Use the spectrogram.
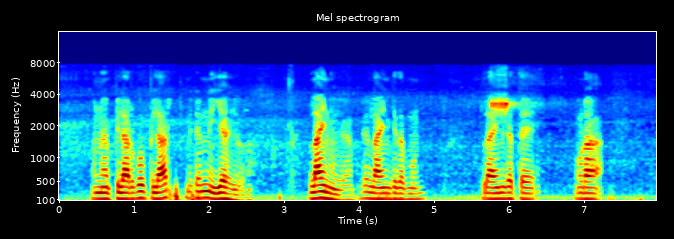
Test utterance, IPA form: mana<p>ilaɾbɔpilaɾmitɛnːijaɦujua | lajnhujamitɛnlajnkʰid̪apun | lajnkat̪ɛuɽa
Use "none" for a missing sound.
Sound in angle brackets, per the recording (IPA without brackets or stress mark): p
